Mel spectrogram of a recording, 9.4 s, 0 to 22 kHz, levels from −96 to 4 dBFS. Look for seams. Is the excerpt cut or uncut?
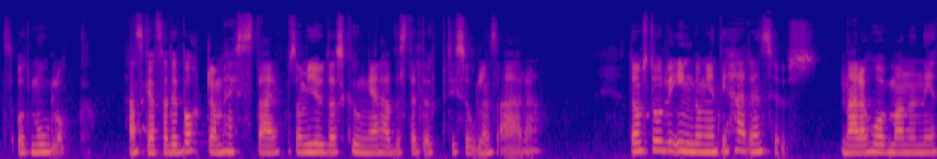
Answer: uncut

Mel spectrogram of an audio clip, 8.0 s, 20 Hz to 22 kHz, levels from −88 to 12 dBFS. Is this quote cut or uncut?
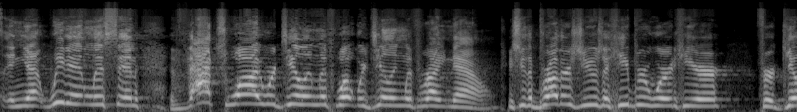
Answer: cut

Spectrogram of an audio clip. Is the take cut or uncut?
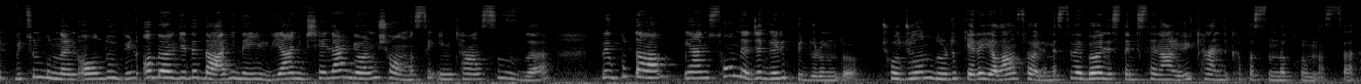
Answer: uncut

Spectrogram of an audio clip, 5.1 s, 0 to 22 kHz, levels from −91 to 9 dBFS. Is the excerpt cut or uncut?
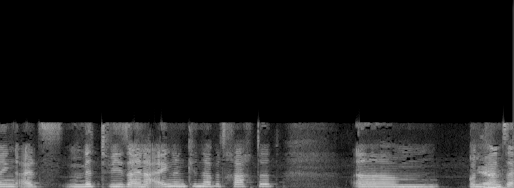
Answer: uncut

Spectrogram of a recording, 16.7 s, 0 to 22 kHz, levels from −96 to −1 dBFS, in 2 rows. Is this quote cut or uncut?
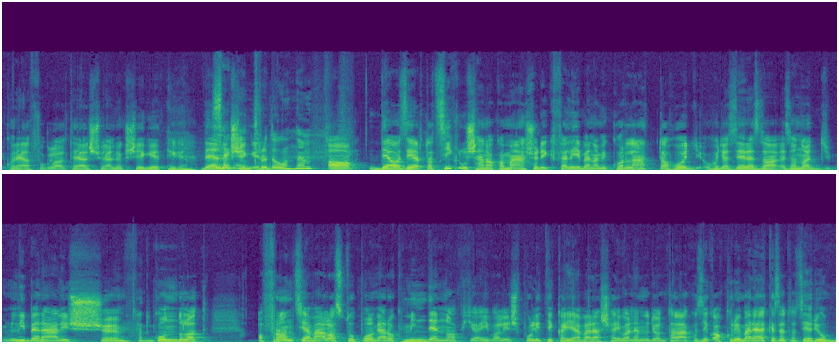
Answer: cut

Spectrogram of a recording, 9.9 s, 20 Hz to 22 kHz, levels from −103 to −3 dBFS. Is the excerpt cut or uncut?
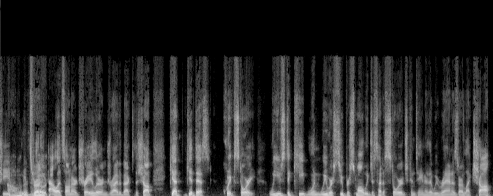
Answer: cut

